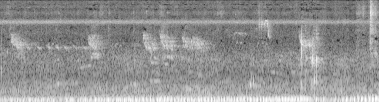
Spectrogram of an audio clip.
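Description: Birds chirping in several short, falling calls over a steady low rumble, with a thin steady high tone behind and a few soft clicks near the end.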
